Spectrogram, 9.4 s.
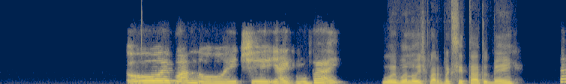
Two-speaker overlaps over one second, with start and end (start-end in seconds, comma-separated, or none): none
